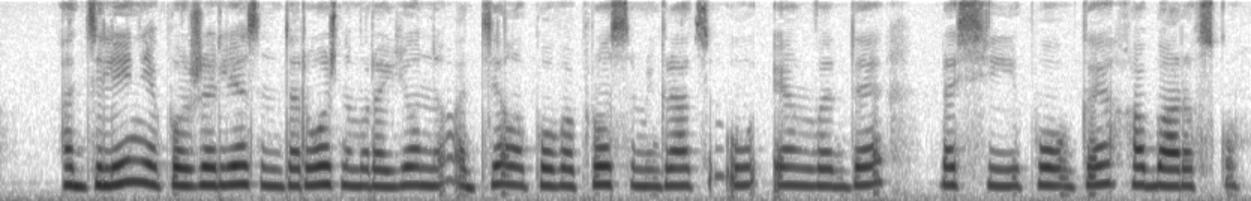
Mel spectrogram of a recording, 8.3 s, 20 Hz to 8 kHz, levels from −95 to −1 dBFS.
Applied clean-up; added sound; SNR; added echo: none; none; none; none.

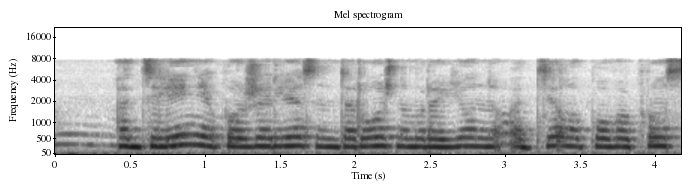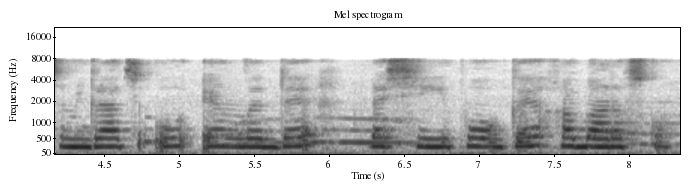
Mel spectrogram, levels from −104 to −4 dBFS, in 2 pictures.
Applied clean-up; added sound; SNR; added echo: none; Dog; 20 dB; reverberation time 0.2 s.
